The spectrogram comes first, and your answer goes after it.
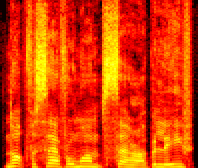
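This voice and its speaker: A woman's voice: a little high, fairly even intonation, brisk, dry recording, clean studio sound, pitched above the performer's own voice, close to an everyday voice. A woman voicing an earnest young woman soldier. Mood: dutiful. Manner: firm, apologetic, dutiful.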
